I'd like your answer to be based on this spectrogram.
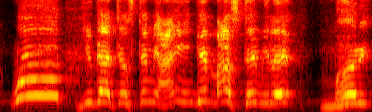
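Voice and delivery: high-pitched, loud outburst; loud astonishment. Real, not acted. Hearing someone got stimulus money, loudly astonished. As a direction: exclaim it high and incredulous.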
